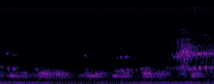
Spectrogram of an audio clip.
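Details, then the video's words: Odd bird calls: soft, mellow paired notes repeated about twice a second, ending in a louder, brighter, rasping call, with a constant low background hum. "진짜 이상한 새소리"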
